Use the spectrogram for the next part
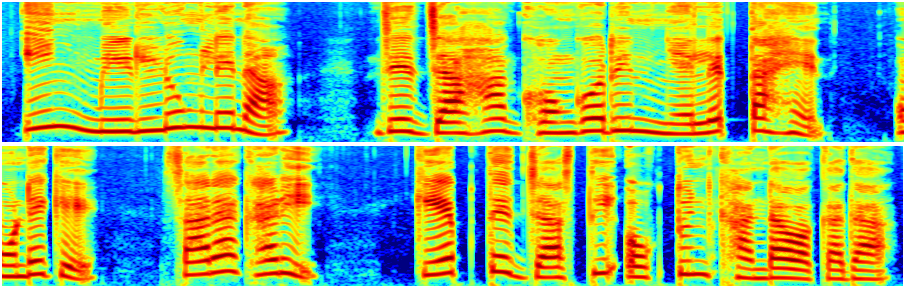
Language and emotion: Santali, sad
